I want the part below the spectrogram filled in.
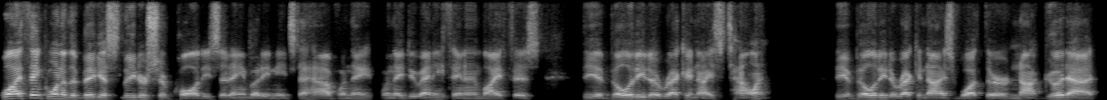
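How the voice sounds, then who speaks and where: A man with an American accent giving conversational political commentary as an interview guest, in an earnest, speechifying manner. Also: mid-range voice. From United States. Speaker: political activist and professional speaker, interview guest.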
